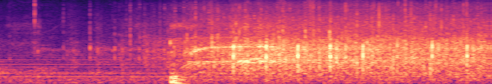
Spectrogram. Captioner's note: audience applauds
